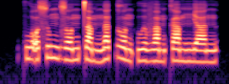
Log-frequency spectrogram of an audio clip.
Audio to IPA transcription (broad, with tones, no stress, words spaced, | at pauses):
kwɔ̰˧˥su˧ŋ zɔ˨˦n t̪a˨˩mna˦˥t̚ ɣɔ˨˩nʔu˨˩ə̯va˨˩m ka˧mɲa˧n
